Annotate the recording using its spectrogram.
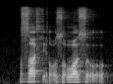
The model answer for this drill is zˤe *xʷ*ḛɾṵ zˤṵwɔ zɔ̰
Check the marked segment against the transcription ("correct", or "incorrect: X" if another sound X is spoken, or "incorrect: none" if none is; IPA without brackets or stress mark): incorrect: x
